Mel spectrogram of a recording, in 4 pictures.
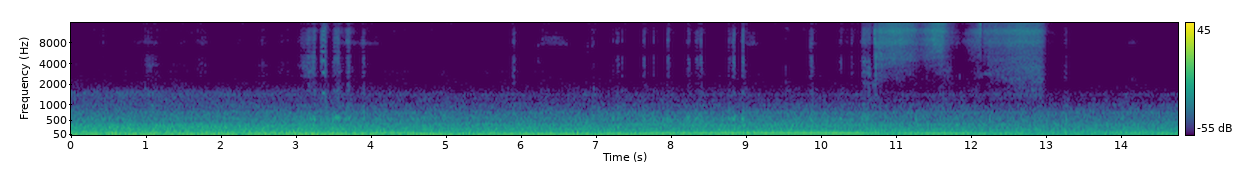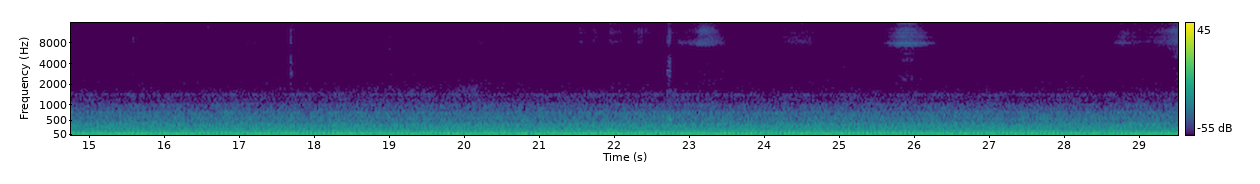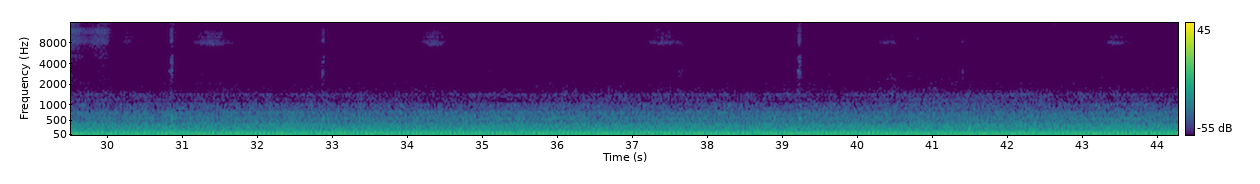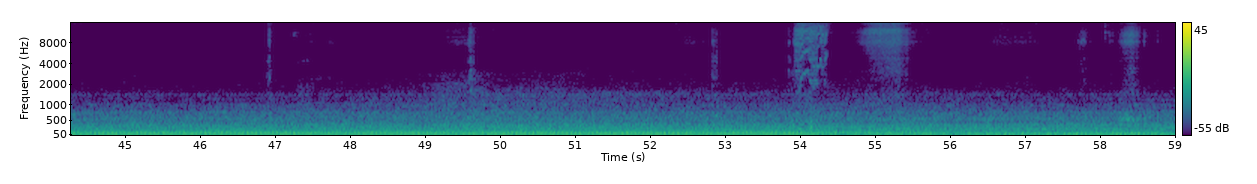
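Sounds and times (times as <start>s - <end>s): car interior road rumble: 0.0s - 59.0s
short hisses: 10.8s - 13.1s, 53.9s - 55.6s.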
